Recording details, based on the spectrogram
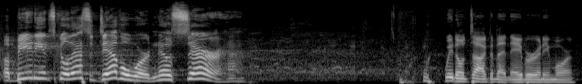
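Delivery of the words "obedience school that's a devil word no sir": hammed-up, higher Southern voice; indignant put-on Southern twang; exaggerated Southern accent. Rejecting obedience school to the neighbor in a Southern accent. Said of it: "In the most southern accent".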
